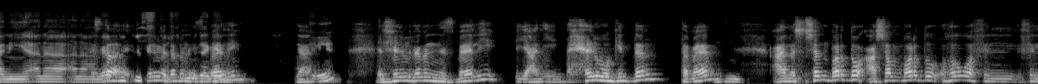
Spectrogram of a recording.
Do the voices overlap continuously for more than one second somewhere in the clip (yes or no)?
yes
